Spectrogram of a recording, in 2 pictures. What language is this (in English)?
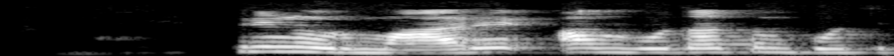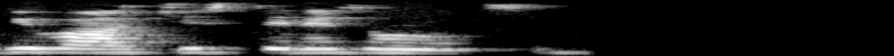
Romanian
